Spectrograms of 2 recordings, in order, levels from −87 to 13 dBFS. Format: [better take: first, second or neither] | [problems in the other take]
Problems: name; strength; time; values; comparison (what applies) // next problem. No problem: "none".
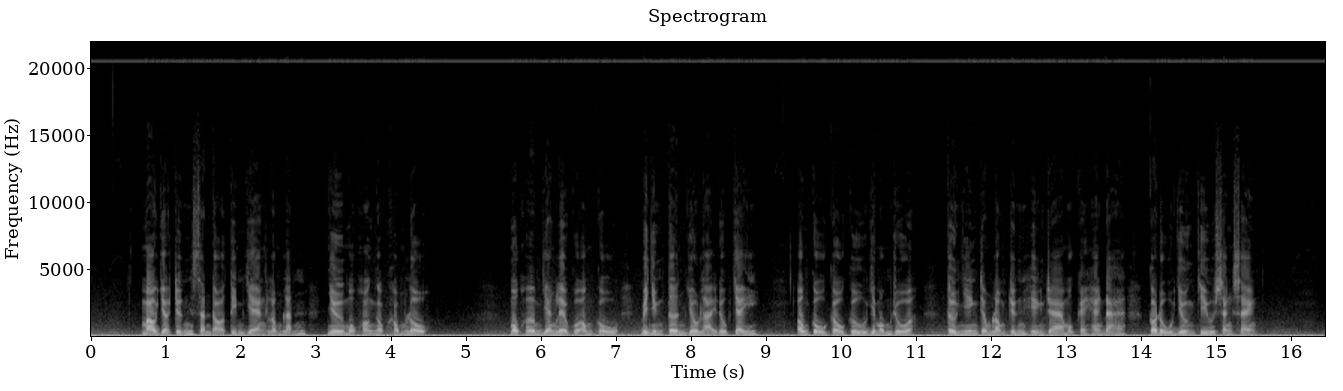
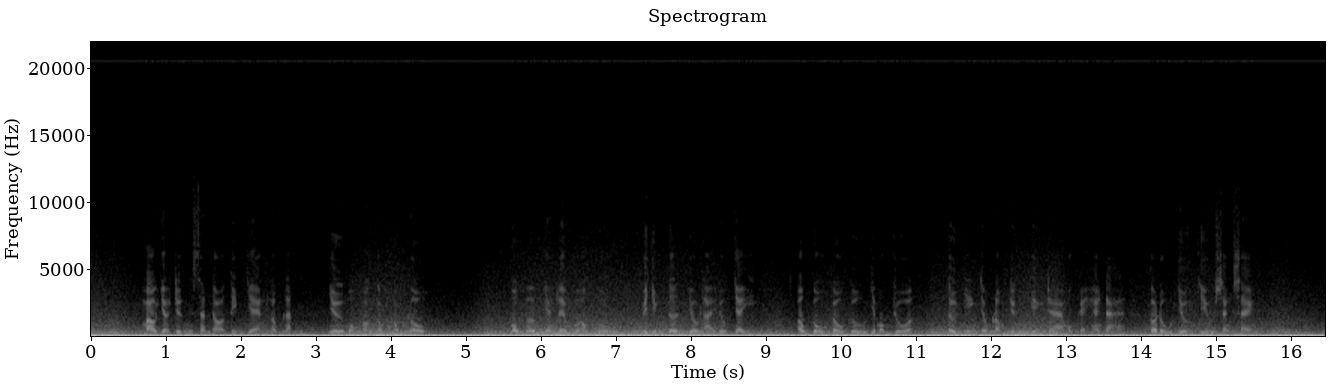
first | low rumble; loud; throughout; 1 dB below the speech; faint in the first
